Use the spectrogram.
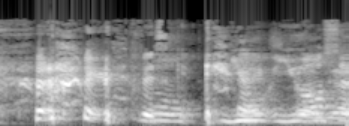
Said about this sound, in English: You can cough now.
